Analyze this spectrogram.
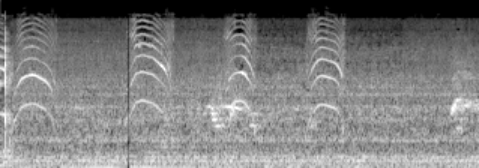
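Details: Kitten meowing repeatedly: four clear, rising-then-falling meows about one to two seconds apart, each short and high, in a quiet indoor setting.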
